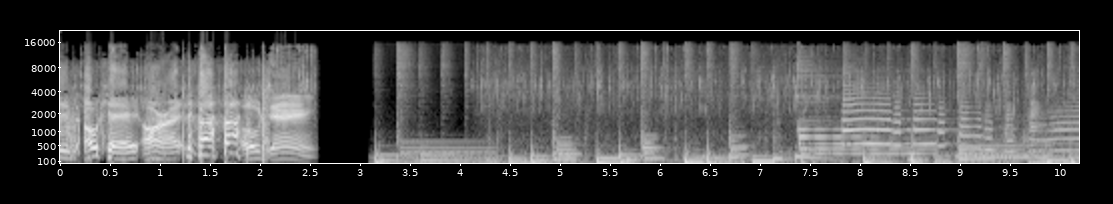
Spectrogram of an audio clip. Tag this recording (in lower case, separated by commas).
speech, music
